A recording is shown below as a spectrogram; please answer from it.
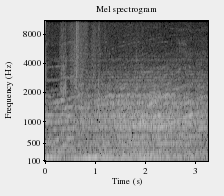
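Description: A Mercedes EQE 53 AMG electric car under launch control, brake and throttle held together, builds a steady, loud electric whine and low rumble that stays close and sustained with no talking.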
